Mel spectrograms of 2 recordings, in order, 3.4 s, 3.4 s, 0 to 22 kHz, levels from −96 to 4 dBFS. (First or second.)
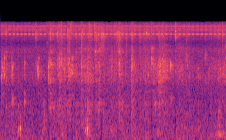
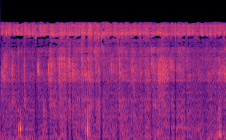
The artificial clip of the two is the second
